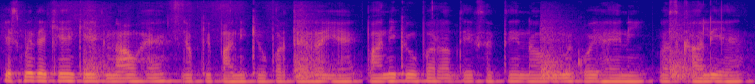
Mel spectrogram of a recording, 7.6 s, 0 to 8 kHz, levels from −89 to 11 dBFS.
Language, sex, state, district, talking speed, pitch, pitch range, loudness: Hindi, male, Jharkhand, Jamtara, 220 wpm, 115 Hz, 110-115 Hz, -28 LUFS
